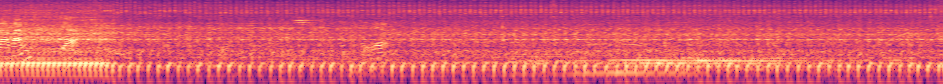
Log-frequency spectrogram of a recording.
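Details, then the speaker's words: Fuel-injected motorcycle that won't idle and won't rev: single-cylinder idle thumps about four a second but sags and hunts; dirty throttle body sensor, cleaned by spraying carb cleaner into intake with engine running. "Bagi yang mempunyai permasan sepeda motor ini motornya tidak bisa stasioner ataupun motornya ketika digas itu RPM tidak mau naik"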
